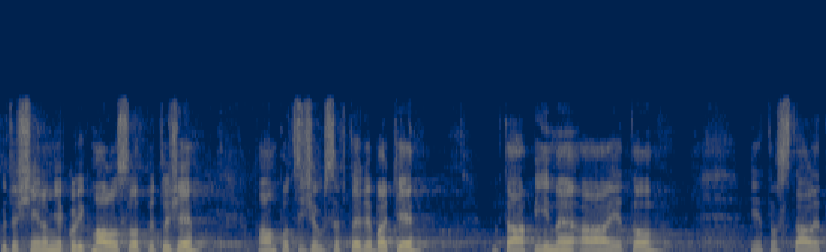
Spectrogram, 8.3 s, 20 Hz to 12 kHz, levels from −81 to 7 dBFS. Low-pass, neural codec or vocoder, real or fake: 7.2 kHz; codec, 16 kHz, 16 kbps, FreqCodec, smaller model; fake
